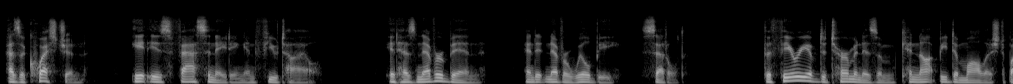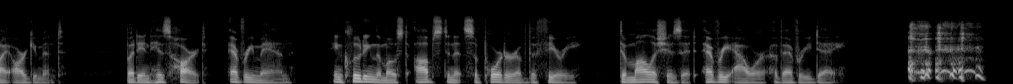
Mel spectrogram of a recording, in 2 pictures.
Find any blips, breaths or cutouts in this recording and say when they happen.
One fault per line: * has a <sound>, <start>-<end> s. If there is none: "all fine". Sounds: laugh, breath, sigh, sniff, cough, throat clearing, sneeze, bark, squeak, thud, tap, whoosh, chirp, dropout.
* has a cough, 19.2-20.0 s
